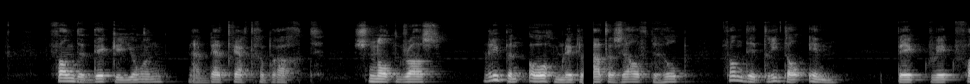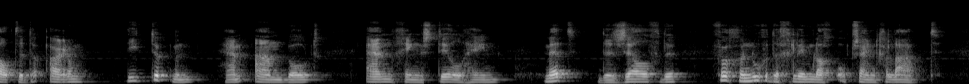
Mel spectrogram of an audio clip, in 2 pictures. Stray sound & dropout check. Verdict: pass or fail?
fail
